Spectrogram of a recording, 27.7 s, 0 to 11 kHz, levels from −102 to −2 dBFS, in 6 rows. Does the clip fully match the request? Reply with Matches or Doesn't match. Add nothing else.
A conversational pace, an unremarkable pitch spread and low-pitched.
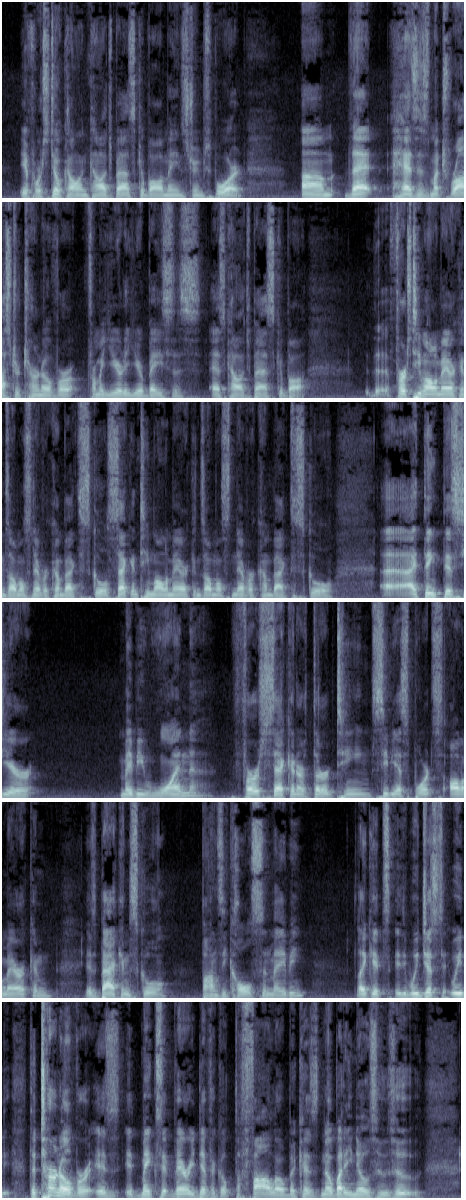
Matches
